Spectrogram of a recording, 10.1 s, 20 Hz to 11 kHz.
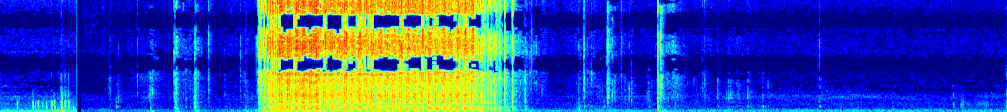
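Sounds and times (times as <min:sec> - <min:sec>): electric hand mixer whisking: 0:02.6 - 0:05.2.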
